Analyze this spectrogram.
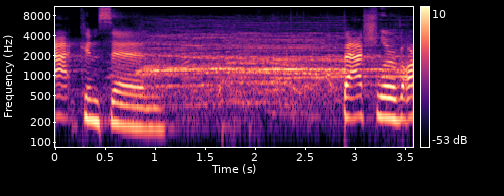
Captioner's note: attendees applauding and cheering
